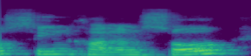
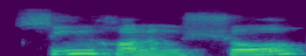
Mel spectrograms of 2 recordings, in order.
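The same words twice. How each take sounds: First: سین خولم سو with the last syllable a clean "so" from samekh; carefully fix it to سو; corrected reading. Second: سین خولم شو with the last syllable read as "sho", like shin; mistaken reading. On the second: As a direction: slip and say شو instead of سو. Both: Shown as a demonstration. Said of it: "نہیں، س".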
